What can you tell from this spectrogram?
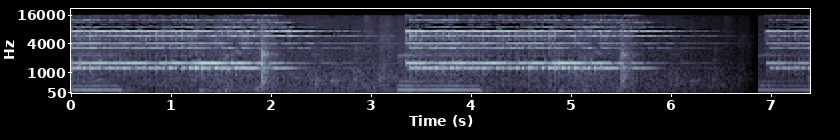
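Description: iPhone ringing with an incoming call: a ringtone sounding in rings of about two seconds separated by short gaps, three rings in all, the last starting near the end.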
